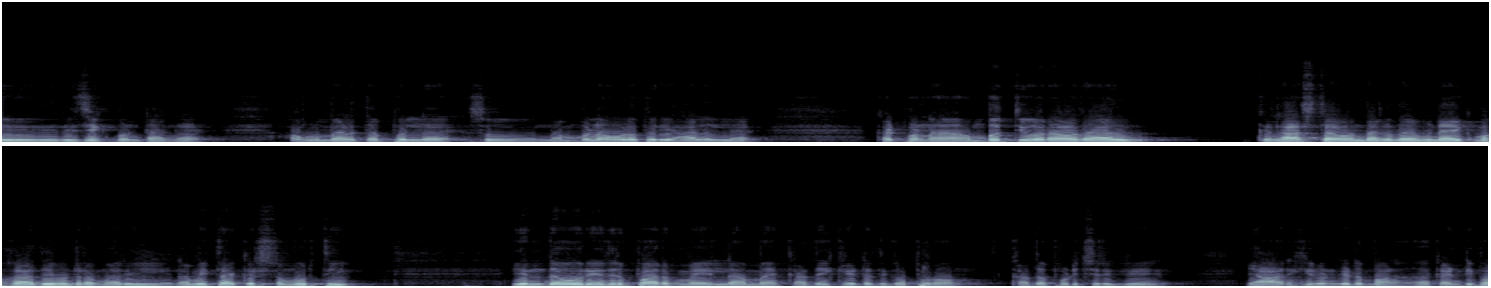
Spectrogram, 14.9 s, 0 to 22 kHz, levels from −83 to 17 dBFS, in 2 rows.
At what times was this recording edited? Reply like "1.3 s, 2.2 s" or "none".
none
